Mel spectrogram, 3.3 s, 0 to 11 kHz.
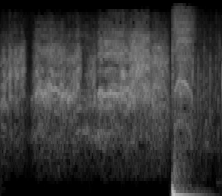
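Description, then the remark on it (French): Seagulls squawk loudly and almost without pause, harsh overlapping cries, with a short dip early on and a brief low thump near the end. “Et à 800 c'est ça qui est chouette, on s'amuse tous. Même les mouettes.”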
